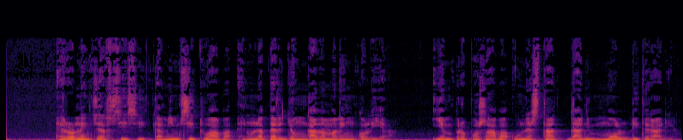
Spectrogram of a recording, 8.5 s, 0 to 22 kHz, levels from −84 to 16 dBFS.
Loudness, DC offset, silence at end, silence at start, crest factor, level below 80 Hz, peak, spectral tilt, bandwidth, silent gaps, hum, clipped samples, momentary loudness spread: -27 LUFS; under 0.1%; 0 s; 0.1 s; 18 dB; -38 dBFS; -8 dBFS; -5.5 dB/octave; 16.5 kHz; none; none; under 0.1%; 7 LU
